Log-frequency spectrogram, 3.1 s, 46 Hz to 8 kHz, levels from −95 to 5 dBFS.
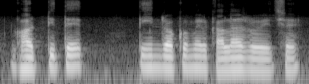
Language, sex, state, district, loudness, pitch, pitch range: Bengali, male, West Bengal, Cooch Behar, -16 LUFS, 120 Hz, 110-130 Hz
